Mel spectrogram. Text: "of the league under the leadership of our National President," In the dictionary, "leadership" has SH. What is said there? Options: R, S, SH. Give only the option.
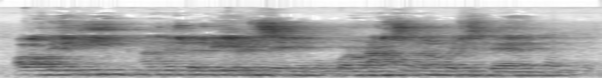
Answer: S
